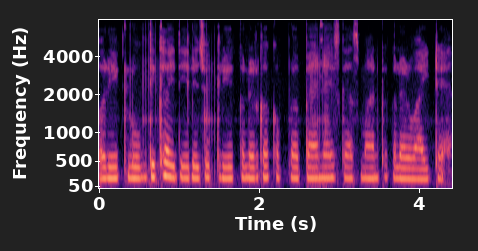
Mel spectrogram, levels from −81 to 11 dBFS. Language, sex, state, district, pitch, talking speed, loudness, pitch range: Hindi, female, Bihar, Katihar, 195 Hz, 255 wpm, -17 LUFS, 195-205 Hz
